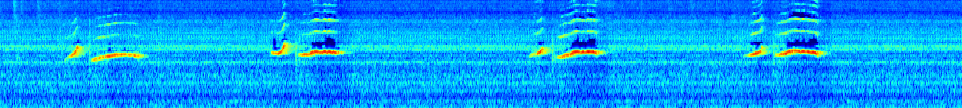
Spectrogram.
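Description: Pet common myna whistling the same two-note phrase four times, about every three seconds: a short rising note followed by a longer arched one.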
